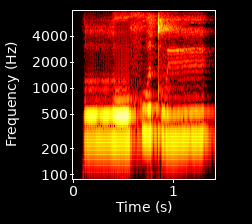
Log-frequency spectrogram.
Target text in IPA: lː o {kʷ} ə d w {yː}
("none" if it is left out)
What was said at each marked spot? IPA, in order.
xʷ, yː

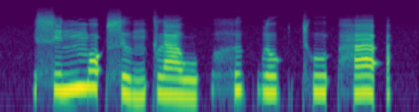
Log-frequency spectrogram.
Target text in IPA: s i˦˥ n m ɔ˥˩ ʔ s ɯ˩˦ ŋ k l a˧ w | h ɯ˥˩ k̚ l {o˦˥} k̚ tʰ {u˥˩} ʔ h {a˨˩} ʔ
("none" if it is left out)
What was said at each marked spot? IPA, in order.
o˦˥, u˦˥, a˥˩

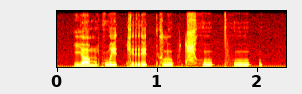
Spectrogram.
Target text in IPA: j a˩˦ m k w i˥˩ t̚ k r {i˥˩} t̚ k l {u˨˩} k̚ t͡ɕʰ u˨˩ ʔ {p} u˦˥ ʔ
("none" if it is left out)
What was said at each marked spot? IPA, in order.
i˦˥, u˨˩, pʰ

